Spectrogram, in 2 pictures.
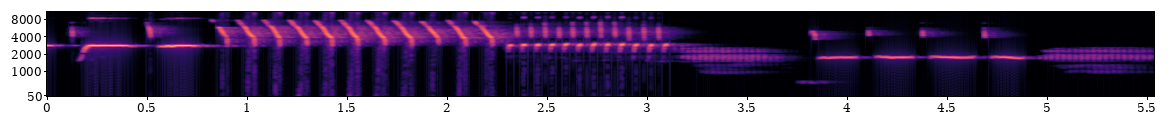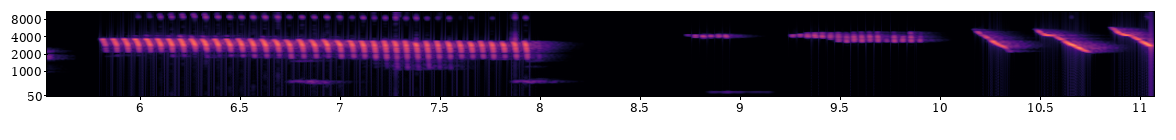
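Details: Canary training song, played to stimulate and excite canaries and to teach young birds to sing. It runs as a chain of distinct tours: rapid high trills, a lower steady whistled roll, a long fast rattling trill, then short rising chips, with no background noise.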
